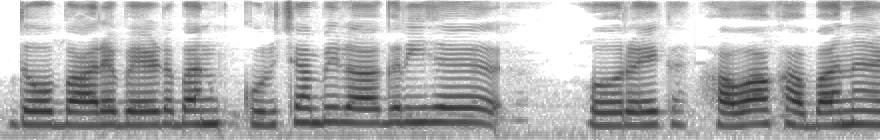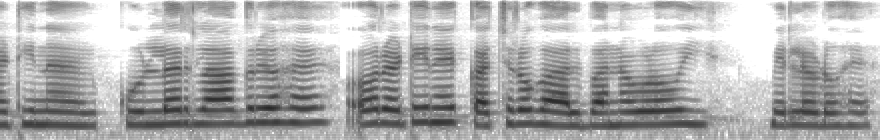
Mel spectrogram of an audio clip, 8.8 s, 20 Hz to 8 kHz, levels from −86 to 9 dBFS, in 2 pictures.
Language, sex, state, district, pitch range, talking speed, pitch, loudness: Marwari, female, Rajasthan, Churu, 245-270 Hz, 175 wpm, 255 Hz, -16 LUFS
